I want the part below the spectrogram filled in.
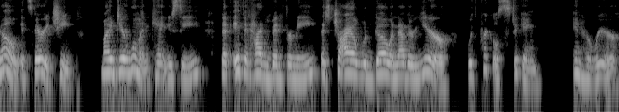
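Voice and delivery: ordinary talk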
